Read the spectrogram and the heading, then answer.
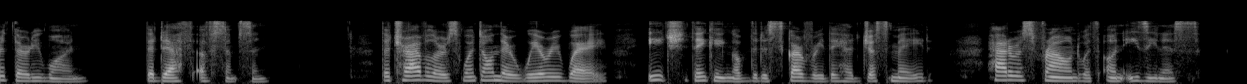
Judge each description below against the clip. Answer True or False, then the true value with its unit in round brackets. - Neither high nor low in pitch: True (155 Hz)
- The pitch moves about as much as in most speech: True (3.3 semitones)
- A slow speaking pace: True (125 wpm)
